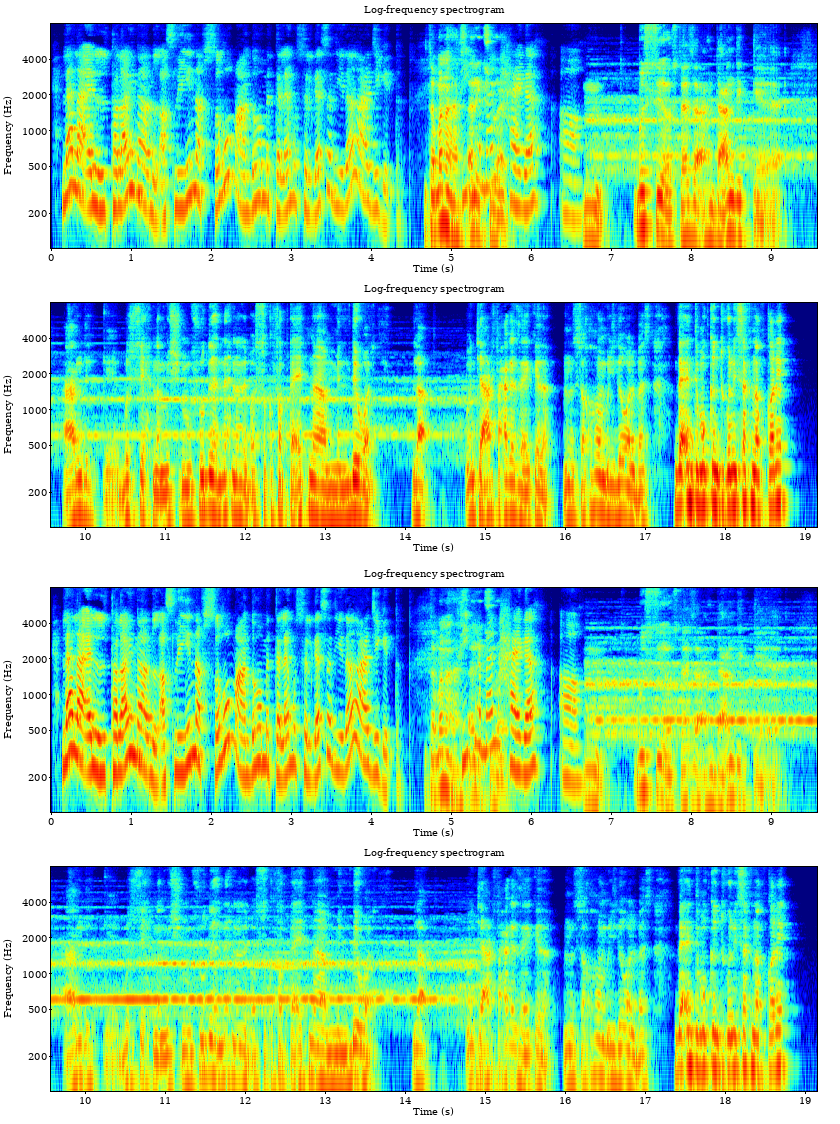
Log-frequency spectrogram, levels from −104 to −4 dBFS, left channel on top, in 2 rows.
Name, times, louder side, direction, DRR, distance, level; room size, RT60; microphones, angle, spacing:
voice 1, 0.0-4.2 5.1-6.1 6.4-6.7, right 5 dB, 45° right, 0.3 m, -24 dB
voice 2, 4.7-5.7 6.6-6.9 7.3-13.6 14.1-14.3 14.7-18.7, left 6 dB, 85° left, 0.4 m, -25 dB
sound 1, 6.7-14.9, right 9 dB, 80° right, 0.7 m, -33 dB
6.1 x 2.1 x 3.3 m
head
